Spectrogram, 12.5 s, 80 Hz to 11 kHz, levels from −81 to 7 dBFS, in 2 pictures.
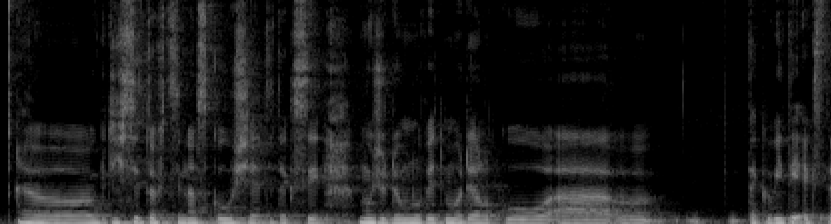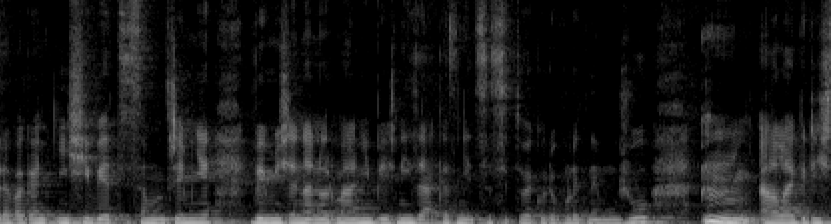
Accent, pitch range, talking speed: native, 175-190 Hz, 140 wpm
